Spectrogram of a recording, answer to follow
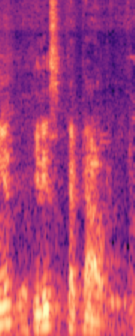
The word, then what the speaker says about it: cacao: It is cacao. Cacao because cacao it is how the natives they used to say it.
